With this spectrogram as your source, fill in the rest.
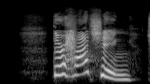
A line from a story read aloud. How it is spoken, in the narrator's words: she cried joyously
